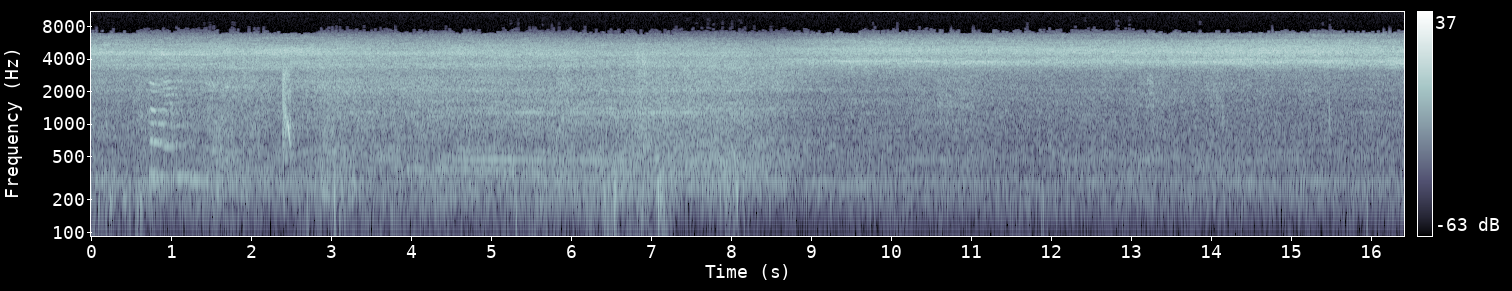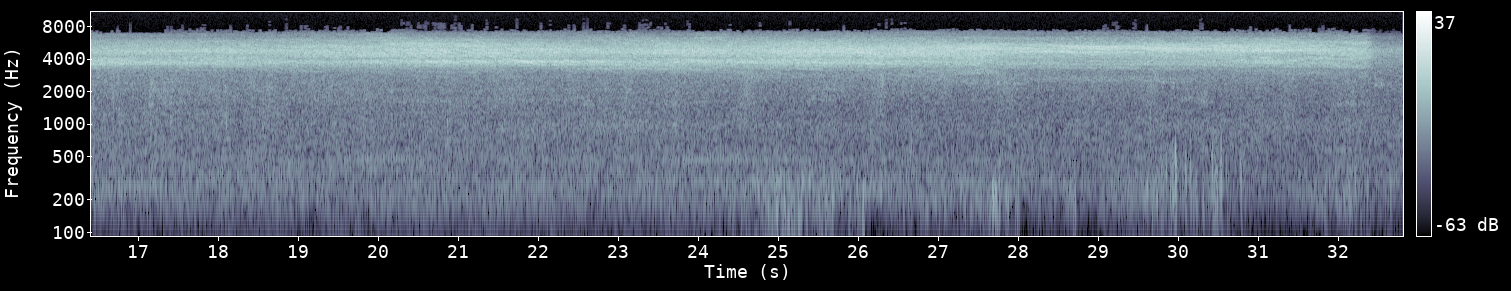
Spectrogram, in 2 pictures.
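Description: Outdoor street ambience with a steady high-pitched hiss throughout. During the first eight seconds a louder, lower hum and a few knocks sit over it.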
